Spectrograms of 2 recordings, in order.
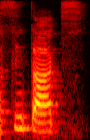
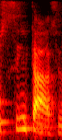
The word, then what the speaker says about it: sintaxe: O quarto capítulo é a sintaxe ou sintaxe. Você pode pronunciar as duas formas, sintaxe ou sintaxe. Sintaxe é organização em grego.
